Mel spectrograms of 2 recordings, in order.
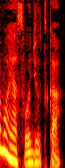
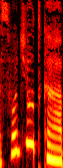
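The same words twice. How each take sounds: First: Fałszywie przymilny. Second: „słodziutka” dużo wyżej, przeciągle i opadająco; zaśpiewaj „słodziutka” wysoko i fałszywie czule; przesłodzone przymilanie. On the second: (swatka mizdrzy się do Rin: „słodziutka” wysoko, przesłodzone) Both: Acted. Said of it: "Głos miała promienny i fałszywie przymilny".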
